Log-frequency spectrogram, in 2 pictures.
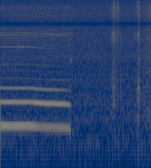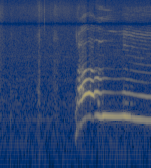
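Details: Female pet cat indoors guarding and showing who is boss: a long, steady, tonal yowl held over a second, a pause with faint clicks, then a second loud yowl that rises sharply and is held.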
